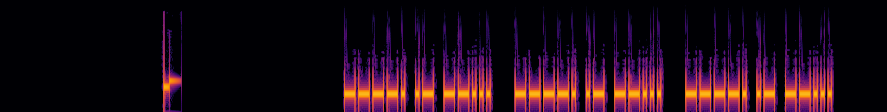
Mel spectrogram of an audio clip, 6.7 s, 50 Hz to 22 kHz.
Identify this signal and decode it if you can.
Morse code, heard as a keyed tone, about 44 wpm, 700 Hz. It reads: 9A7 9A7 9A7
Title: Callsign Prefixes for Top 25 DXCC - Repeated 3x - 45wpm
